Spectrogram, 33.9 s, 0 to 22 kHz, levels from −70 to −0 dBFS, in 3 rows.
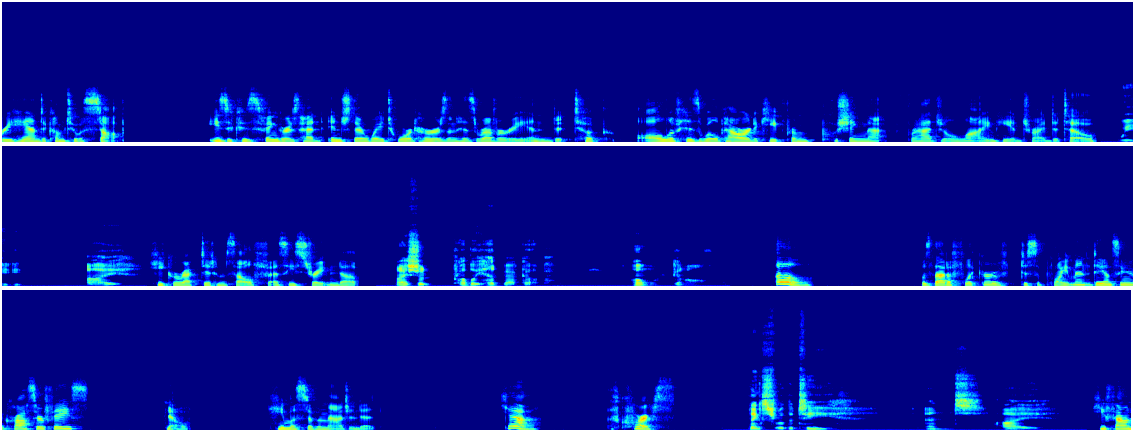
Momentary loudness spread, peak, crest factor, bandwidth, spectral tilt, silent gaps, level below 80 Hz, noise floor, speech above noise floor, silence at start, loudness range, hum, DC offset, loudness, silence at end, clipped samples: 16 LU; -8 dBFS; 26 dB; 19 kHz; -3 dB/octave; none; -70 dBFS; -73 dBFS; 41 dB; 0 s; 6 LU; none; under 0.1%; -32 LUFS; 0 s; under 0.1%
